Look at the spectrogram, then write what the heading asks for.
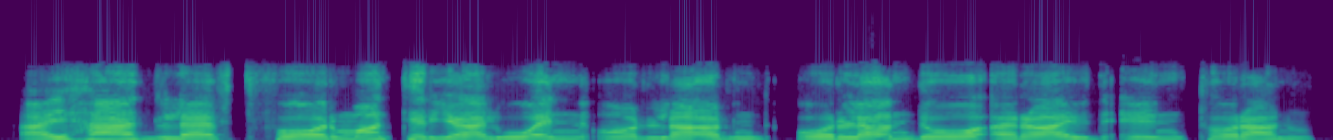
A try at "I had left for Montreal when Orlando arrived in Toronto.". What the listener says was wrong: do not stress had. You stress the verb. Okay, you will say, I left for Montreal yesterday. you will say, I had left for Montreal. Don't say, I had left. No, I had left.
